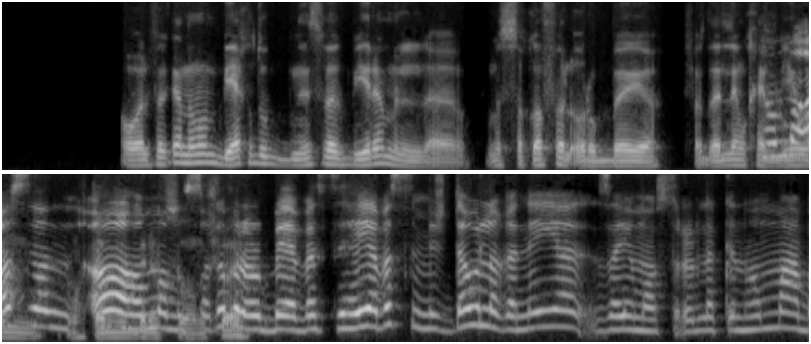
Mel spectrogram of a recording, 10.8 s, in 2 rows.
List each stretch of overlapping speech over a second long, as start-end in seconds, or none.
5.1-7.2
